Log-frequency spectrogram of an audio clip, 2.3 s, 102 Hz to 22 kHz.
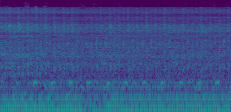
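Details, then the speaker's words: Mercedes W115 cold start after a compression test, fuel pipe left disconnected: the petrol engine idles evenly, then sags and falters as fuel runs out. Fuel starvation stumble. "but just listen to how that sounds from a cold start and actually we're running out of petrol there's hard there's no petrol coming through"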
